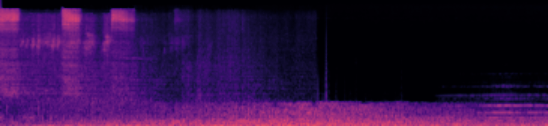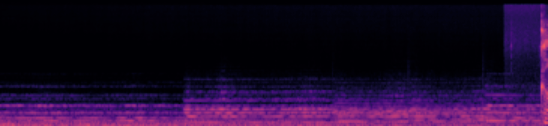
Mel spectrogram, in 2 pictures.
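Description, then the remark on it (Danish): A loud, deafening, continuous din from many mink on a mink farm on a private island in southern Funen, Denmark. It is a dense wall of overlapping chatter and squeals with high, sustained whining tones running steadily through it. “Lyden af mink er øredøvende, så det er svært at tænke i larmen.”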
